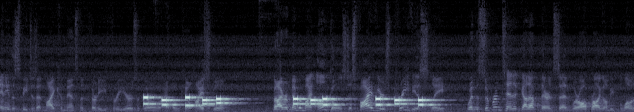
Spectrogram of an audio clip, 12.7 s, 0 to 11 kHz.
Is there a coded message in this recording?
Yes: DTMF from 2.9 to 8.4 s, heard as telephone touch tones, dialled by hand, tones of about 90 ms, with room echo. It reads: 94370 875 574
